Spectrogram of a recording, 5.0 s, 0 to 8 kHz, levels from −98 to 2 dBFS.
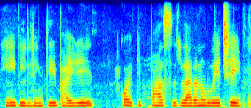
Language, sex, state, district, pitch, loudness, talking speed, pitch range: Bengali, female, West Bengal, Alipurduar, 210 Hz, -17 LUFS, 95 wpm, 205-215 Hz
